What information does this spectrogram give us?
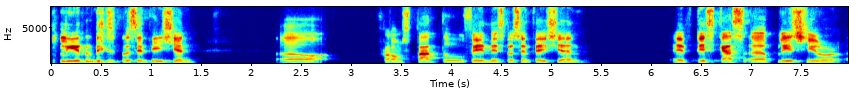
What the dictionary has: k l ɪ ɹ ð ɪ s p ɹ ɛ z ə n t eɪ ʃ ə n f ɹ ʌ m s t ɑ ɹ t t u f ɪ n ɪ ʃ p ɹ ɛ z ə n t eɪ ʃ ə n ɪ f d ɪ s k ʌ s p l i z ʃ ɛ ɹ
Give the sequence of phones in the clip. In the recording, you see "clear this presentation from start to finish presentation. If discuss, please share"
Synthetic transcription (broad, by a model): l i ɹ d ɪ s p ɹ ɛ s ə n t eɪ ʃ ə n f ɹ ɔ m s t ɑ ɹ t t u f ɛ n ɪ s p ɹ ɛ s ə n t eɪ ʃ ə n ɪ f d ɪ s k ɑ s p l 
